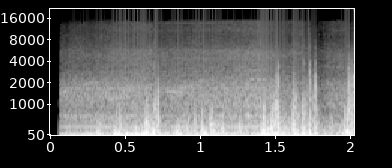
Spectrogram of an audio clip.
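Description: Wind buffeting the microphone in irregular gusts over the steady running of a lobster boat's engine under way.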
